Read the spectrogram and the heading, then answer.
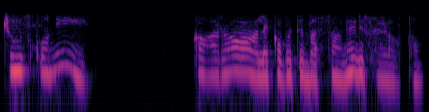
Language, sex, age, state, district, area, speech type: Telugu, female, 30-45, Andhra Pradesh, N T Rama Rao, urban, conversation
